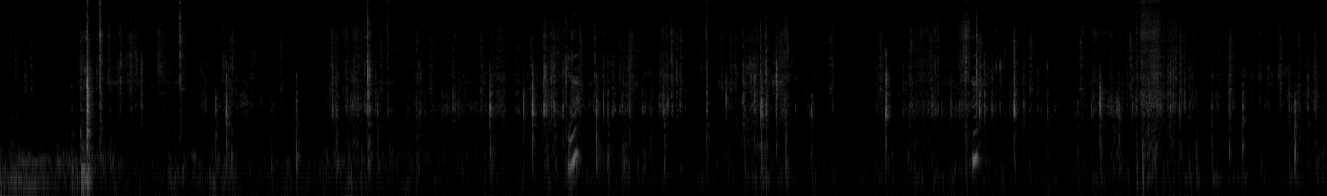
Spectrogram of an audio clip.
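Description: Faint paper-craft handling: a paper strip rustling and rubbing as it is glued and pressed onto paper cubes, with scattered small clicks and taps.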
